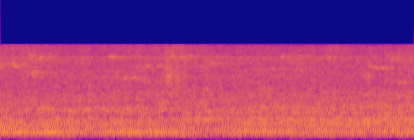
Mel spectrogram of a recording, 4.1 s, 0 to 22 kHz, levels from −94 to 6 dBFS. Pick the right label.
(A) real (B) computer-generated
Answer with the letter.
B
